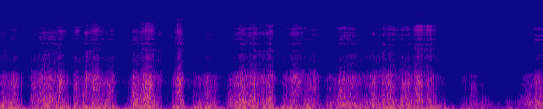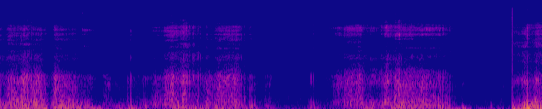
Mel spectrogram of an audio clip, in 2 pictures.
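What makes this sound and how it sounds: A medium, hollow, empty bamboo wooden bowl held in both hands has its outside and rim tapped and scratched with short fingernails. The result is a dense, low, dry scratching and scraping texture broken by brief pauses, with a sharper tap near the end.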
